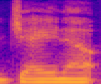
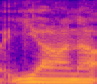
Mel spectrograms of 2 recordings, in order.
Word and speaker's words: Jana: And I know it can be pronounced a couple of ways, either Jana or Yana. I'm going to go for Yana in this one.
